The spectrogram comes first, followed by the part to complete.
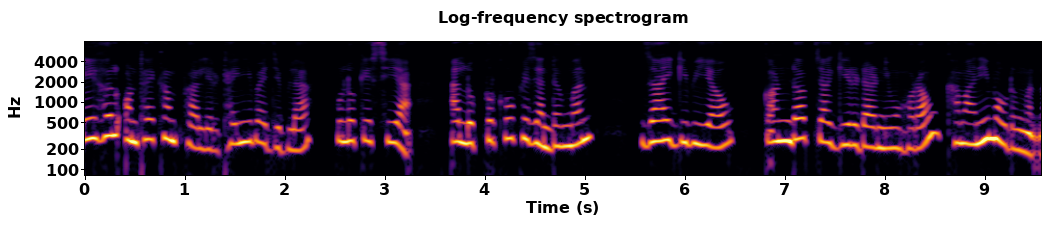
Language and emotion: Bodo, neutral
